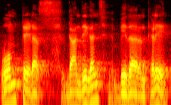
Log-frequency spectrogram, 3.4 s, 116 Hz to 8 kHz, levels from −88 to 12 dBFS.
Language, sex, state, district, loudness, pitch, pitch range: Kannada, male, Karnataka, Bidar, -16 LUFS, 95 Hz, 95-115 Hz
